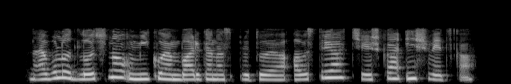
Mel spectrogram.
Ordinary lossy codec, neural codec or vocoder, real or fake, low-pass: none; none; real; 5.4 kHz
